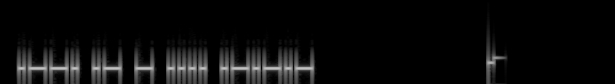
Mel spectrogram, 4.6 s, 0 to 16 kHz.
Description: Morse code, heard as a keyed tone, about 30 wpm, 700 Hz. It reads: PATH.
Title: A Sound Of Thunder 30wpm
